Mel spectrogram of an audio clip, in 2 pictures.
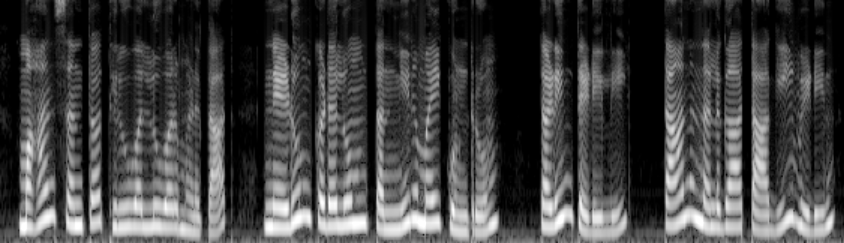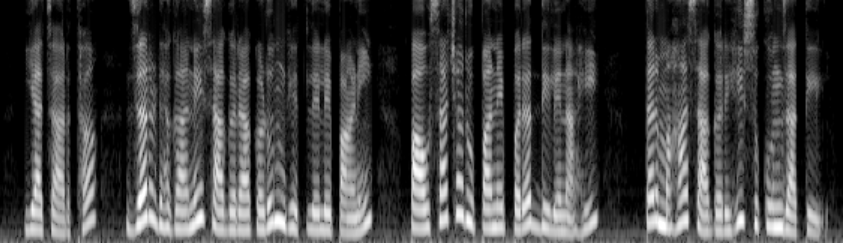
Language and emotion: Marathi, neutral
